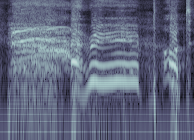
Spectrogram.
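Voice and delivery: high, slow dramatic shout; shouted name. Retold or imitated. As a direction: belt the name out. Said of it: "be able to go".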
